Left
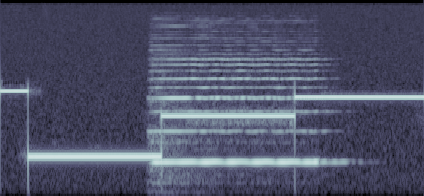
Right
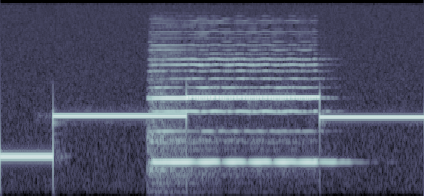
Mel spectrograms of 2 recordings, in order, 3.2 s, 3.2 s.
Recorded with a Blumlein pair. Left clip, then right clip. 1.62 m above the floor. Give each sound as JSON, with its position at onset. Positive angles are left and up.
{"t": 1.1, "sound": "a violin", "azimuth_deg": -60, "distance_m": 3.0}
